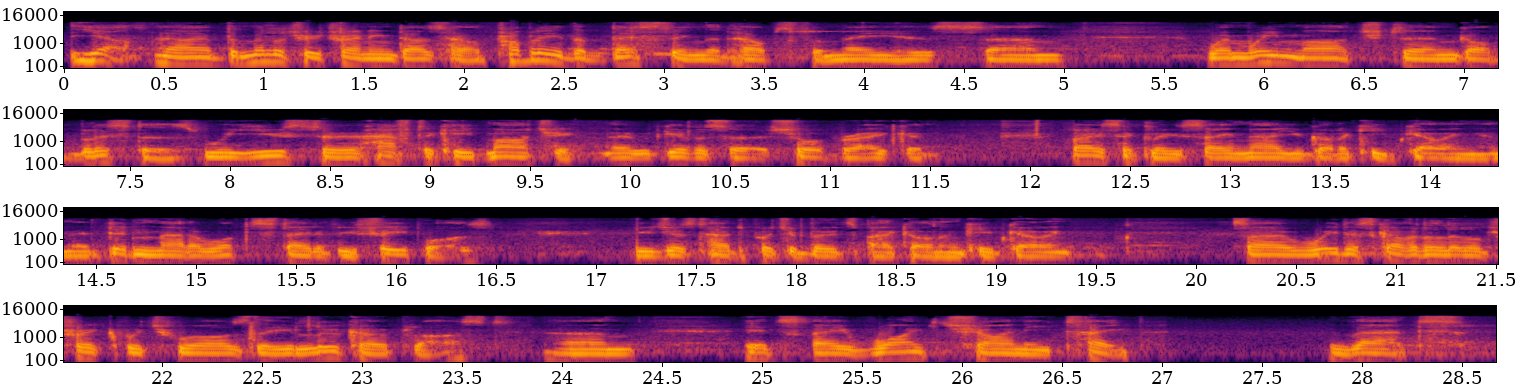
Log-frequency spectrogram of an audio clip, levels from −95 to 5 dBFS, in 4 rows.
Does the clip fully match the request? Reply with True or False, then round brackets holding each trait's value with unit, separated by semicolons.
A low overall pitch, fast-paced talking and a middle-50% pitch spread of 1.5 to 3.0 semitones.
False (105 Hz; 180 wpm; 2.5 semitones)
